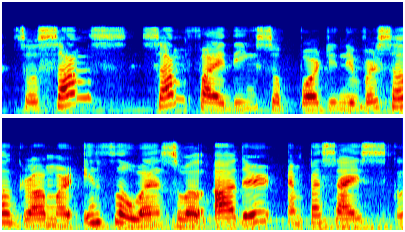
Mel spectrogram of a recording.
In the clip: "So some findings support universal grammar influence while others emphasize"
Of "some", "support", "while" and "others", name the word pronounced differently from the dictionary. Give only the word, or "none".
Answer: others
